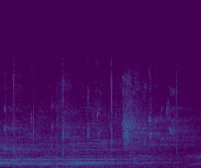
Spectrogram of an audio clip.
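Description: Near silence with faint court sounds: a basketball being dribbled on a hardwood floor.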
